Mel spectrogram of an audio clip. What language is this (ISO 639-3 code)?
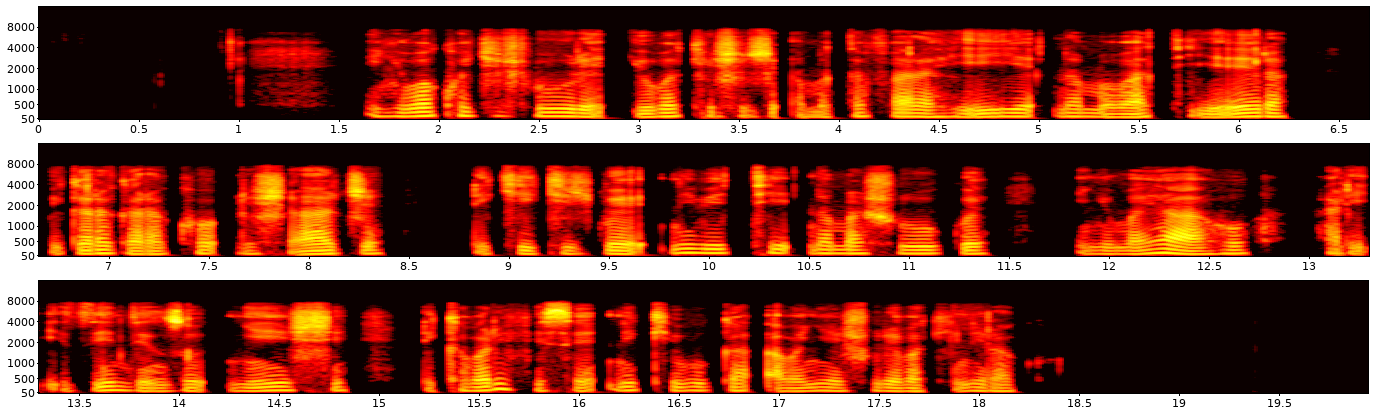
run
